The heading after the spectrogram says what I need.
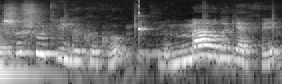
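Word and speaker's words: marc: l'huile de coco le mar de café pourquoi on prononce pas le C et du miel démo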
